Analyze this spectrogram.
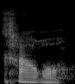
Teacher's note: More like a French R rather than a traditional Spanish trilled R. · in some Caribbean varieties of Spanish, it might sound more aspirated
